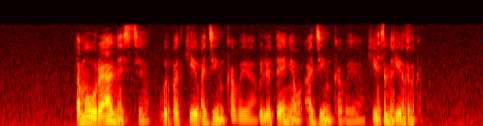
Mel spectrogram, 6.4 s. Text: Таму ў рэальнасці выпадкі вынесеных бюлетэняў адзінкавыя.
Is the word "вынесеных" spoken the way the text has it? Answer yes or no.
no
